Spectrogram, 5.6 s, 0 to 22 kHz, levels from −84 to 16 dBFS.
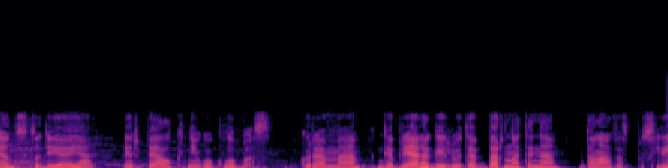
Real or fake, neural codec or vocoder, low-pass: fake; codec, 16 kHz, 16 kbps, FunCodec, trained on LibriTTS, 50 frames a second; 7.2 kHz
